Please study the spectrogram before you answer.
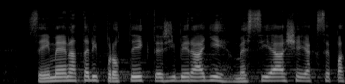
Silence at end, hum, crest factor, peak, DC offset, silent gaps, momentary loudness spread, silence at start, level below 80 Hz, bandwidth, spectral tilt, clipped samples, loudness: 0 s; none; 18 dB; -16 dBFS; under 0.1%; none; 6 LU; 0.3 s; -80 dBFS; 16 kHz; -5 dB/octave; under 0.1%; -33 LUFS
